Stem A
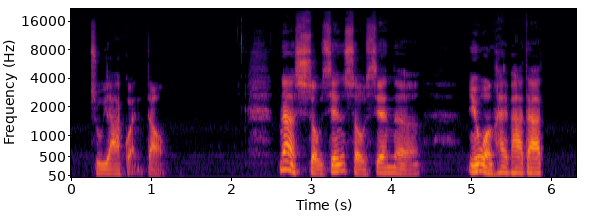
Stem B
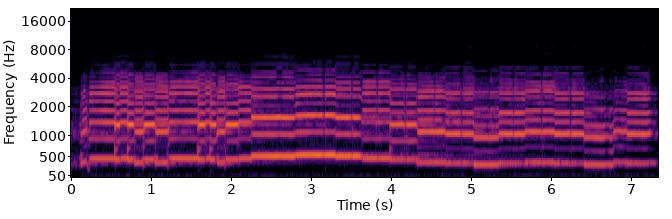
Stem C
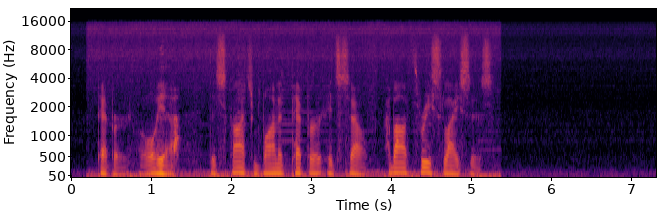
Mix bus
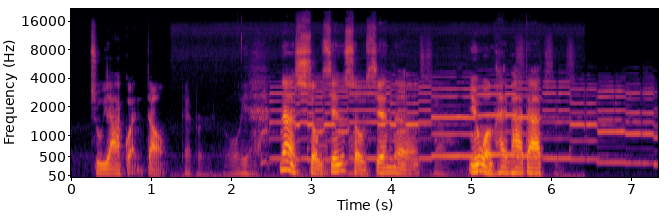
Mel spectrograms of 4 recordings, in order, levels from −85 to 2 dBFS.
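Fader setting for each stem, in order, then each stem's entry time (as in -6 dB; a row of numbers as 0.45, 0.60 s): +3.0, -3.0, -13.0 dB; 0.00, 2.25, 1.05 s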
